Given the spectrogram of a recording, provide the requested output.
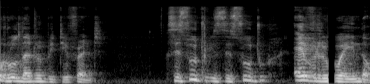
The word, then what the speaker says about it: Sesotho: It says Sotho, but it's pronounced Sesotho. Do you get what I'm saying? Sotho. When I when I see I'm seeing Sotho, but they're saying no, it's Sesotho.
